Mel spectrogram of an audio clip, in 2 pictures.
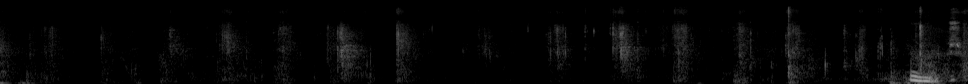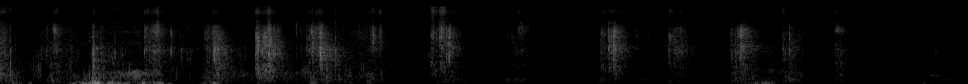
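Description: Footsteps crunch over loose debris on a hard floor.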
